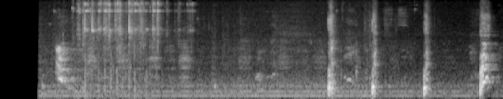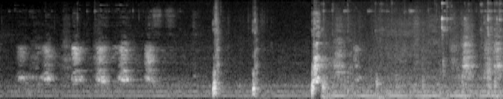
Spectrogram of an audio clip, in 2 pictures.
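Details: Two excited dogs, one a Cavachon, play together while a cat watches from out of the way; sharp barks and yips come in bursts with scuffling and thumps between them.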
